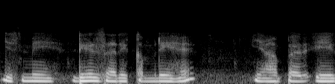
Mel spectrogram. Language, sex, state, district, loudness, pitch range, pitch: Hindi, male, Chhattisgarh, Bastar, -16 LUFS, 145-165 Hz, 150 Hz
